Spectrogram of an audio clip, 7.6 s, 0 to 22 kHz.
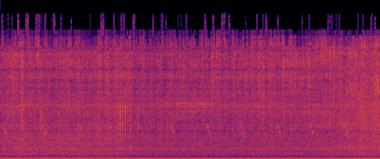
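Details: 36-year-old Toro Wheel Horse 416-8 garden tractor after fixing a leaking fuel line: even, steady low thump about three and a half beats a second, no misses or knocks; sounds pretty good, normal running.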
